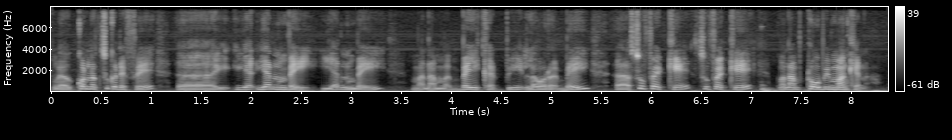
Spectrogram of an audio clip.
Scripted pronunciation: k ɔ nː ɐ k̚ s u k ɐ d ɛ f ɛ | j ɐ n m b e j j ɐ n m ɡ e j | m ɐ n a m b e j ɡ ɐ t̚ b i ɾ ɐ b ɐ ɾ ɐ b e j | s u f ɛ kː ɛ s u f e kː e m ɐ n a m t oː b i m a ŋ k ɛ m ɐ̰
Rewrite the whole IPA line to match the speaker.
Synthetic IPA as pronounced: k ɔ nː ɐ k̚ s u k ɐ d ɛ f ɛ | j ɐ n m b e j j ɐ n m b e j | m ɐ n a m b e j k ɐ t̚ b i l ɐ w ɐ ɾ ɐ b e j | s u f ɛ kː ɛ s u f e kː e m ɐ n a m t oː b i m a ŋ k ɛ n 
